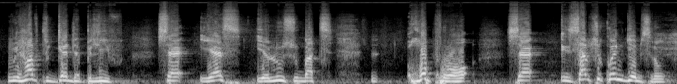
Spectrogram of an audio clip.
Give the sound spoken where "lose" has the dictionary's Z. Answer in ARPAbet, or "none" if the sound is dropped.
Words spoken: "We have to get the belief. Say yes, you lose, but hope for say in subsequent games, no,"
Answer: S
